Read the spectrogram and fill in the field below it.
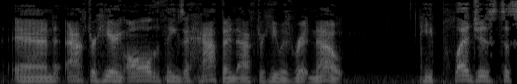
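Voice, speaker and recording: Ordinary pitch variation runs through this bright, sharp-toned voice. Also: man. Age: 40s. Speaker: podcast host. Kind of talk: solo comic book review.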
